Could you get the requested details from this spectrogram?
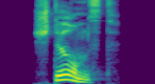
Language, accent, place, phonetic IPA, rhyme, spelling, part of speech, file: German, Germany, Berlin, [ʃtʏʁmst], -ʏʁmst, stürmst, verb, De-stürmst.ogg
- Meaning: second-person singular present of stürmen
